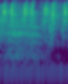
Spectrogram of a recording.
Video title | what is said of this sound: OOAK Butterfly Tower Card | Do you hear that metal ball in there? It's totally shaking up.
